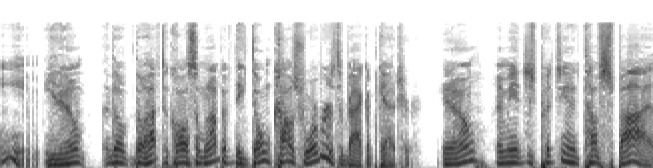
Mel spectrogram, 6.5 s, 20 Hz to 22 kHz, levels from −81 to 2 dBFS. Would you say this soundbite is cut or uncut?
uncut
